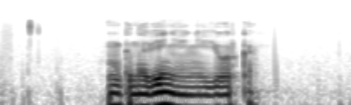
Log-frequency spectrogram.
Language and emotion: Russian, neutral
